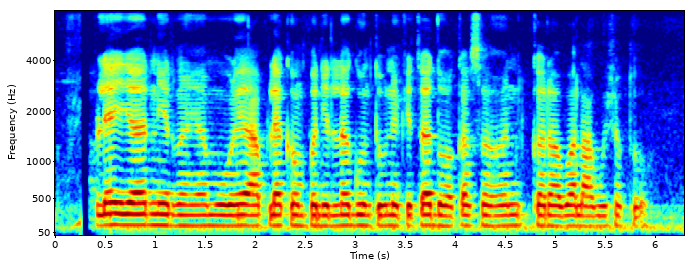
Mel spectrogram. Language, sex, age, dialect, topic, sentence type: Marathi, male, 18-24, Standard Marathi, banking, statement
